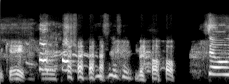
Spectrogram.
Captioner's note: laughing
